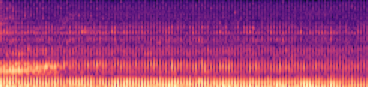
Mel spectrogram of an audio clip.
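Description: A soft keyboard chord held steadily, playing as background music under the sermon.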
